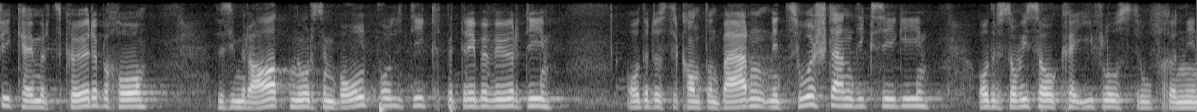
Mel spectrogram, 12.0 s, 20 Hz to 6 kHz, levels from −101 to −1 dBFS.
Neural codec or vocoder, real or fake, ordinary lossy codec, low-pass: none; real; none; 5.4 kHz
